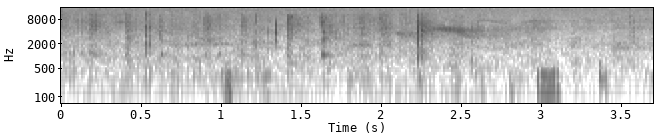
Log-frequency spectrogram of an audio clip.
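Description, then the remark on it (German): Hooves of a ridden horse clop on a path in an uneven trotting rhythm, a handful of sharp thuds standing out against quiet outdoor background noise. “Nee, sonst einfach ruhig, dann hört man auch das Traben.”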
